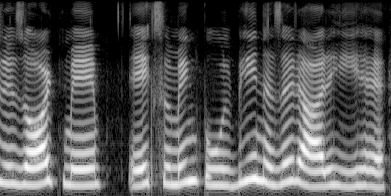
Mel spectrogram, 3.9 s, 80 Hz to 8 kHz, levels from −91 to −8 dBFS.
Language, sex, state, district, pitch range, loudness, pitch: Hindi, female, Jharkhand, Palamu, 240-275 Hz, -15 LUFS, 250 Hz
